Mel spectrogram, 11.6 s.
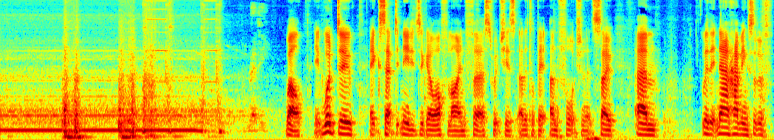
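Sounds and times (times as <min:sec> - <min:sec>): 
braille embosser paper feed whirring and clattering: 0:00.0 - 0:03.6
speech: 0:00.9 - 0:01.3, 0:04.3 - 0:11.6.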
